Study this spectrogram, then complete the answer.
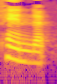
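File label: "pinna", English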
